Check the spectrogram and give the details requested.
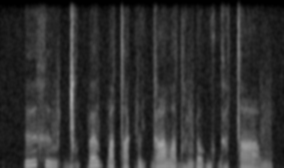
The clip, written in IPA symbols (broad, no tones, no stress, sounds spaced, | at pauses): ʉ x ʉ v ɡ͡ǀ o̤ p œ v p u tˤ ɑ k l i̤ ɡ ɑ ðˤ ɑ dˤ ṳ v ɽ o ɡ ṳ ɡ o̤ tˤ ɑ v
